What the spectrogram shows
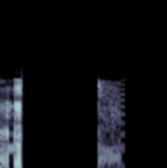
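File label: FIRE Operations, p25; FIRE OPS 2; wake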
